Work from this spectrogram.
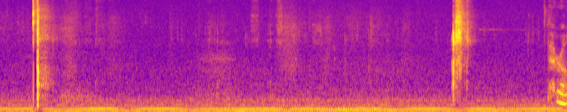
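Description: Makeup Forever Mist and Fix setting spray hisses in two short, sharp bursts, close and clear, separated by several seconds of quiet room tone.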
